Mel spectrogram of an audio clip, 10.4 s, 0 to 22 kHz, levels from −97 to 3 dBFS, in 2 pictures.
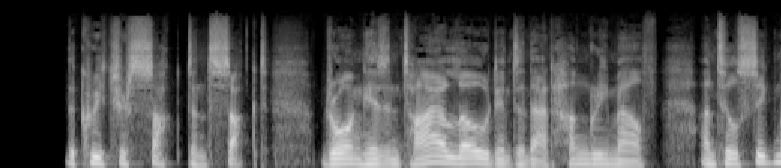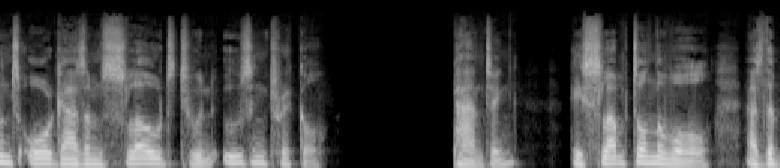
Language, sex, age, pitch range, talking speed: English, male, 30-49, 105-135 Hz, 165 wpm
